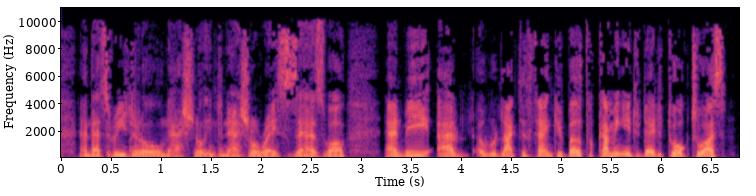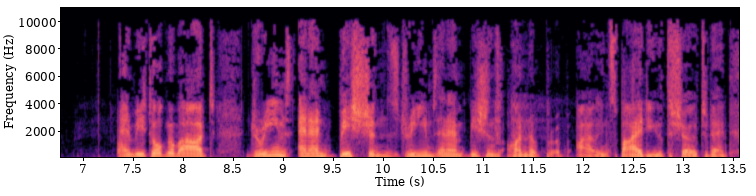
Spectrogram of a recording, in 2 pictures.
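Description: A man with an ordinary speaking voice, fairly high pitch, lively intonation and fairly quick pace, in a dry, close sound with no echo and a quiet background. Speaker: radio host. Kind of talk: radio interview. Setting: studio. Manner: friendly, joking.

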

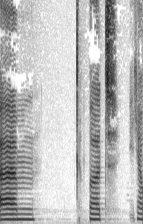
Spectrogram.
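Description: A woman speaks with a German accent against a quiet background. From Germany. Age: 30s. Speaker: chairwoman of a digital policy association. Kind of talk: interview. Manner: halting.

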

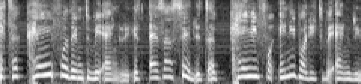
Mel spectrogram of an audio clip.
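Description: A woman makes very wide pitch swings at a moderate pace over noticeable background noise. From Cape, South Africa. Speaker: life coach. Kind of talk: radio interview. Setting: studio.

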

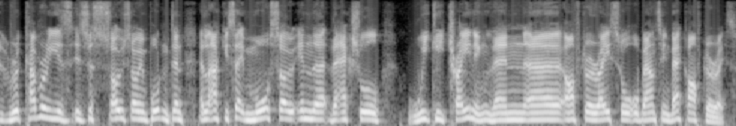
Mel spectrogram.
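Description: A man's high voice, moderate in pace, with fairly even intonation, very even loudness and hardly any pauses. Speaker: podcast host. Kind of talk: interview. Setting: home studio with background noise.

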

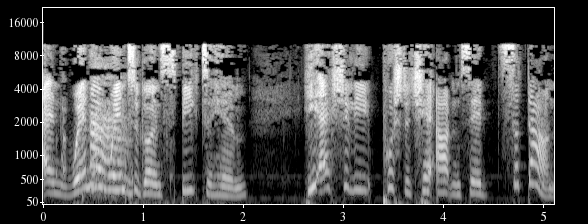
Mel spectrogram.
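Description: A loud, high-pitched woman with very wide pitch swings at a moderate pace. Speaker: youth TV presenter. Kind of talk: casual chat. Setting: studio. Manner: excitable.

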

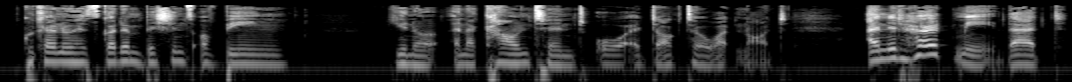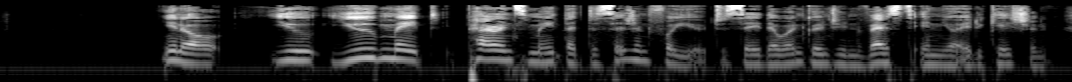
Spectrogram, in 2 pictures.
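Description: At a moderate pace, a man talks in a fairly high, somewhat breathy voice with lively intonation. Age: 30s. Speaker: LGBTI activist and entrepreneur. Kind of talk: interview.

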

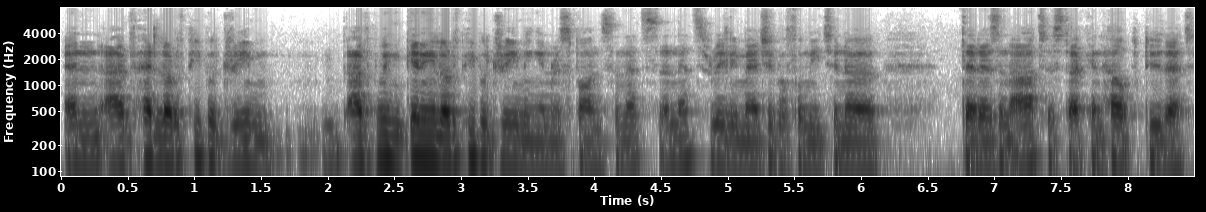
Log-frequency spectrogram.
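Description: A man talks at a fairly quick pace. His intonation is monotone and flat, and his voice is somewhat breathy. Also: medium pitch for a man. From South Africa. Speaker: artist. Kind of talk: interview. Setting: video call.

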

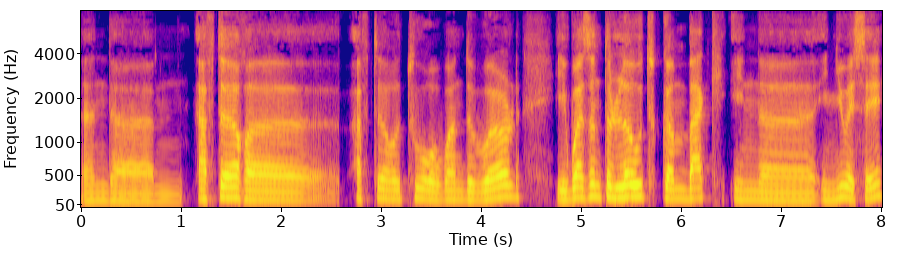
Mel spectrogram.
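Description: A man with a French accent talks very slowly in a medium-pitched voice with ordinary pitch variation. The sound is dry and close with no echo, and the background is quiet. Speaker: sound engineer. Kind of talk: casual chat. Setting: studio. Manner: halting, laughs often.

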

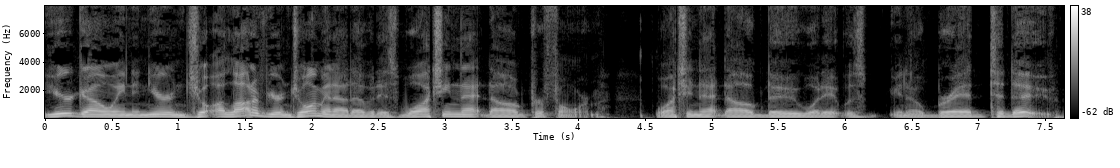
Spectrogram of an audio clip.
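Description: With a Tennessee accent, a man of medium pitch speaks in a dark, mellow tone at a moderate pace with ordinary pitch variation, over a quiet background. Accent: Southern US (Tennessee). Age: 40s. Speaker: raccoon hunter. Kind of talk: casual chat.

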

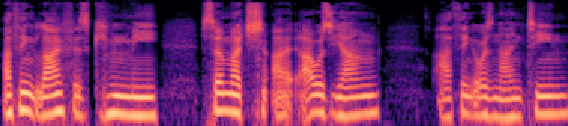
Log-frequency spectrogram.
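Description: A man at a medium pitch and a fairly slow pace, monotone and flat, in a dry, close sound with no echo. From South Africa, rural Eastern Cape. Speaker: business school head and psychologist. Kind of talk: interview. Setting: studio.

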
